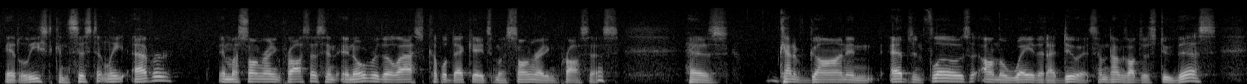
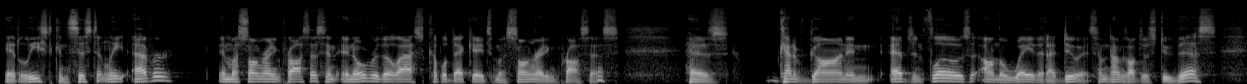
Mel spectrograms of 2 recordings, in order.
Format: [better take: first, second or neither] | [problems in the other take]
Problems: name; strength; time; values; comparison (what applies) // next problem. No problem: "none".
second | hiss; faint; throughout; 25 dB below the speech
